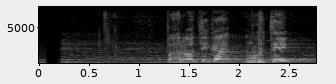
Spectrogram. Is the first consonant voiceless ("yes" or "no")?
yes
